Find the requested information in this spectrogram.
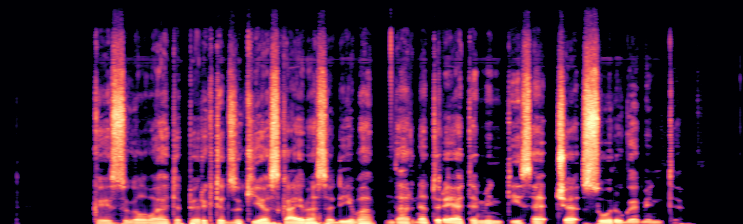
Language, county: Lithuanian, Vilnius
